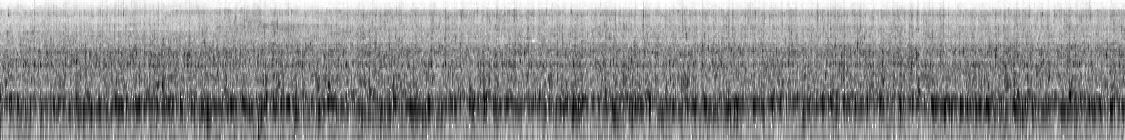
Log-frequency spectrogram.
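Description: Water splashes and gurgles steadily over rocks close by.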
